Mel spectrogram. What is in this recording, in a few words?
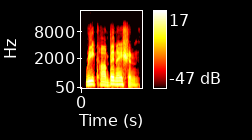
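"recombination", American English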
